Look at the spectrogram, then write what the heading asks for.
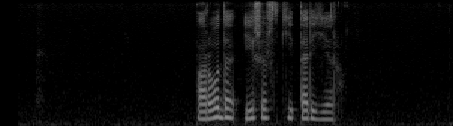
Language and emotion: Russian, neutral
